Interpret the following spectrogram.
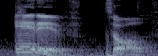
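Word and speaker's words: ערב טוב: modern Hebrew, and then the Ba, which in modern Hebrew becomes a Va. Okay. Modern Hebrew is pronounced Erev Tov, okay?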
